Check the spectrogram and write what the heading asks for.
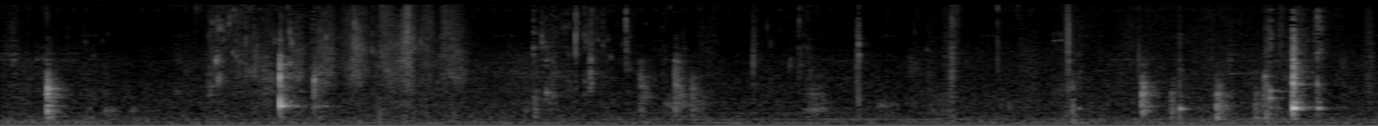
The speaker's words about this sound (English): Then he poured some water into a wash basin and began to wash the disciples' feet and dry them with the towel around his waist.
